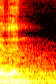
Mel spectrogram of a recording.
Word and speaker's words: island: famous legend from Java Island. suatu legenda terkenal from Java Island. Ini bacanya Island ya, bukan Island ya atau Iceland tapi island. S-nya hilang. Silent S istilah dalam bahasa Inggris ya.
